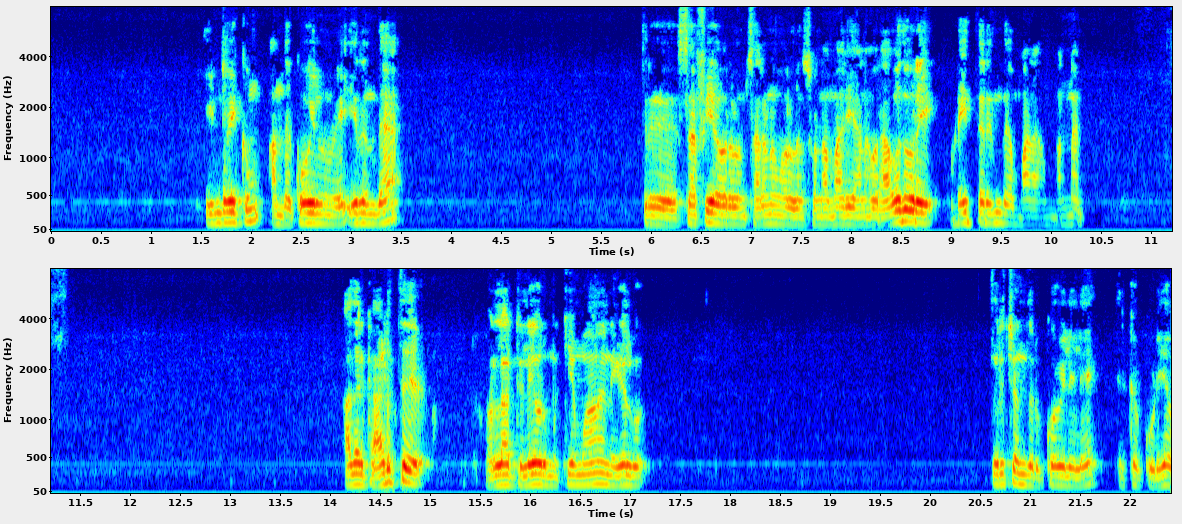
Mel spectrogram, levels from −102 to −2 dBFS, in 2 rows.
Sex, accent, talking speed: male, native, 60 wpm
